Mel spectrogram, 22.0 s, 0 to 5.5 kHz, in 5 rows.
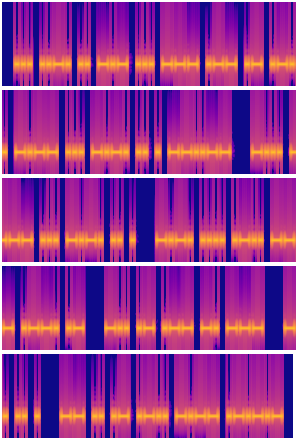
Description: Morse code, heard as a keyed tone, about 25 wpm, 700 Hz. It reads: SFIKSOWALYSCIE, BO SCIE CHLOPA DAWNO NIE MIALY.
